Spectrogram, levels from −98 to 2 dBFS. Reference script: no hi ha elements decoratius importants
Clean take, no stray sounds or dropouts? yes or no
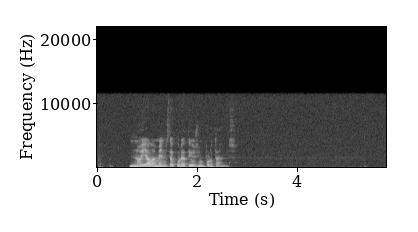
yes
